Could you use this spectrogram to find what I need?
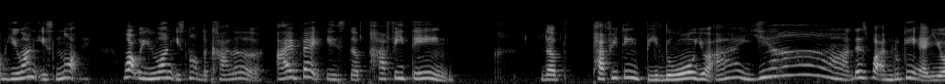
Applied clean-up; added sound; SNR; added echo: none; none; none; none.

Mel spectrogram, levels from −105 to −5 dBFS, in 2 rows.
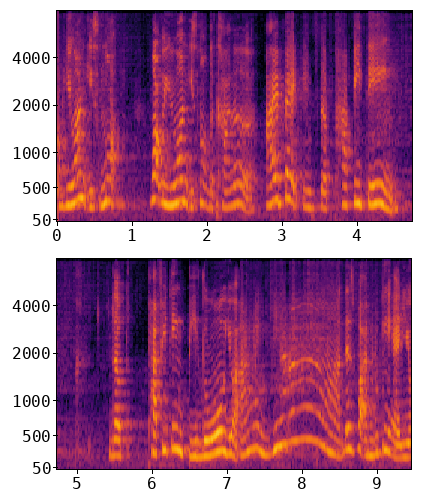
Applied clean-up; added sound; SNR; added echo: neural separator model SepFormer DNS4.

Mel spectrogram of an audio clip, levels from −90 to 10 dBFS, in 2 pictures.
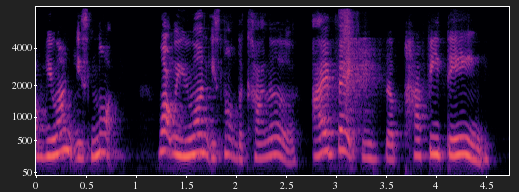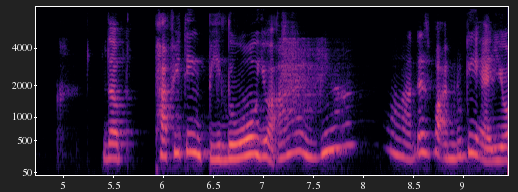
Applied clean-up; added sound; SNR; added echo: neural mask model DeepFilterNet 3.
